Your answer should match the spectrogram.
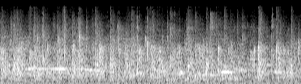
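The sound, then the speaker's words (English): A crowd breaks into a steady round of applause for the Knights, who cooked breakfast for the meeting. Dense overlapping claps are sustained at an even, fairly loud level, with faint murmuring voices mixed underneath. “Okay, by the way, just a brief round of applause for the Knights for cooking our breakfast.”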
